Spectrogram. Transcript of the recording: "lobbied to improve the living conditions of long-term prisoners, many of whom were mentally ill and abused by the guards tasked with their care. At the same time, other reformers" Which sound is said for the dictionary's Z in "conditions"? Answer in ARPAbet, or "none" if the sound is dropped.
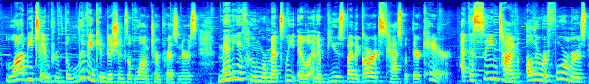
Z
